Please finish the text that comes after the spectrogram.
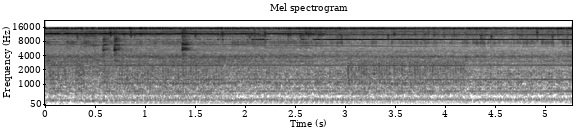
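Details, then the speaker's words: DIY 3D printer/mill Z stepper motors, thought to be on half stepping: steady harsh buzzing hum with thin high whine, worse depending on where they stop in microstepping; owner plans single stepping and voltage tweaks, cause unconfirmed; stepper motor noise. "so getting an awful noise off the zmotors it seems like depending on where they stop with a micro stepping they sound horrible"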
